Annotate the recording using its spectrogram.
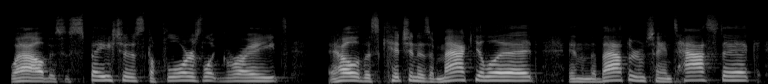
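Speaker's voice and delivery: ordinary talk, nothing marked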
